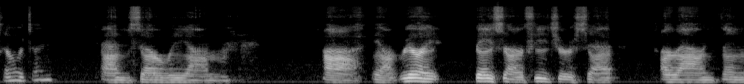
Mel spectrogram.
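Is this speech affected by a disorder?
Yes: spinal muscular atrophy; progressive, wheelchair.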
